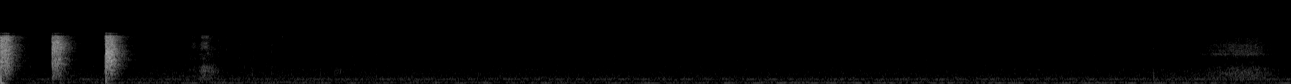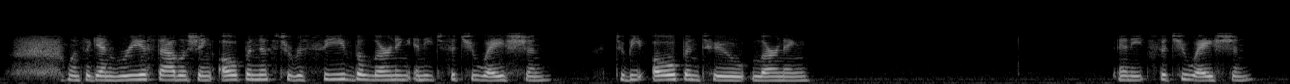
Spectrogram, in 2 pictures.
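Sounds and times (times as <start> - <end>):
hand claps: 0.0 - 1.4
soft breathy exhalations: 12.0 - 13.6
speech: 13.6 - 18.5, 19.1 - 21.1, 24.1 - 25.5.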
